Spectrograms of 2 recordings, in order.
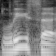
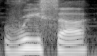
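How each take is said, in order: First: It starts with an English L sound. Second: It starts with an English R sound. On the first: "it's not Lisa" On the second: "it's not Risa"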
